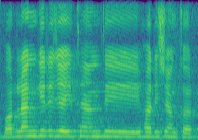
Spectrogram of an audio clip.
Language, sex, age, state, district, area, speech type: Odia, female, 45-60, Odisha, Khordha, rural, spontaneous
